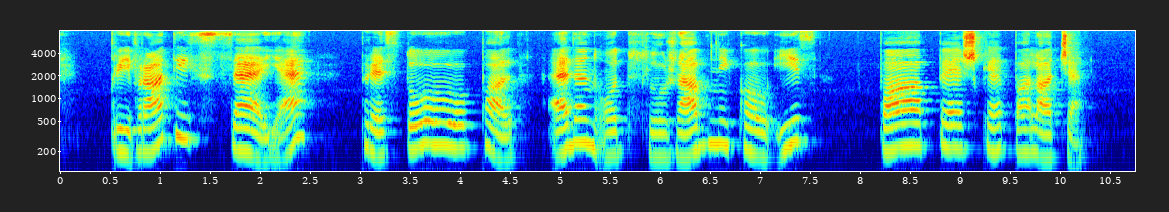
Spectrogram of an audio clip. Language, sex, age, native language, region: Slovenian, female, 30-49, Slovenian, Drava region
